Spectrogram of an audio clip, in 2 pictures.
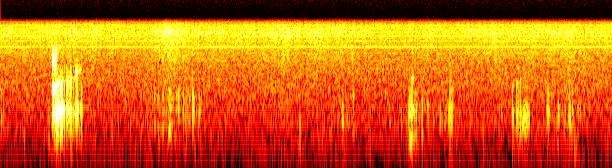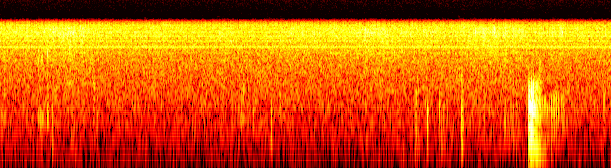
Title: stomach noises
